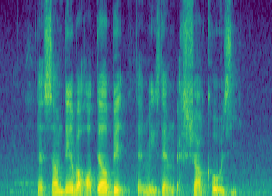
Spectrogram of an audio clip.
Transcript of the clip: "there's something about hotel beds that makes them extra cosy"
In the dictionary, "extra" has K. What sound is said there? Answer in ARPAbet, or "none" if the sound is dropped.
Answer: K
